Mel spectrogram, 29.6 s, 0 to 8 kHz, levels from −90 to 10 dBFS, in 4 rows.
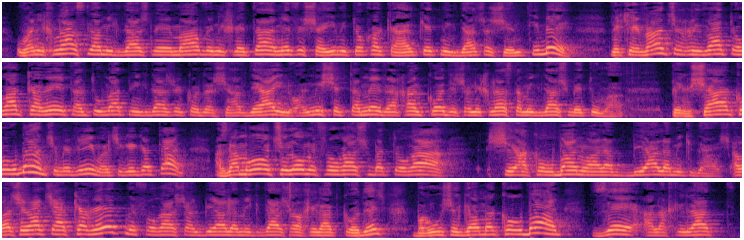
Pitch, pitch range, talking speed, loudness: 190 Hz, 175-210 Hz, 125 wpm, -15 LUFS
